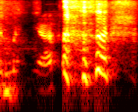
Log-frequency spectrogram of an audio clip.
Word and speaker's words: Lenia: And my name actually means firewood in Spanish. It's spelled a little differently than the Spanish word, but that was the intent that my hippie parents had when they named me Lenia.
